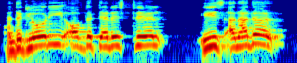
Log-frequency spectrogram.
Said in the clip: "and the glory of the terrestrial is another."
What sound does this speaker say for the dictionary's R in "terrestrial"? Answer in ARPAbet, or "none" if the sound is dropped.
R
